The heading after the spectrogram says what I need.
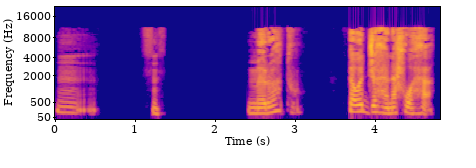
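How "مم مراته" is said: drawn-out hum, then a delayed answer; slow. A narrator's reading. She reveals the culprit to Amr bit by bit, slowly. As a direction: hold the answer back with long pauses. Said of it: "وهي تقول ببطء".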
